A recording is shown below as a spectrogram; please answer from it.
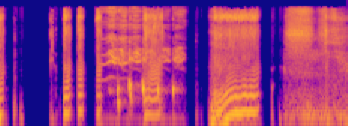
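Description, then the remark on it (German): A voice imitates a trout's wet, bubbling fart from the water of a pond: a few short sputtering bursts, then a long buzzing raspberry that wavers in pitch, ending in a breathy hiss. Fairly loud, with no talking. “Flatulenz-Forelle”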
